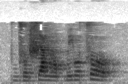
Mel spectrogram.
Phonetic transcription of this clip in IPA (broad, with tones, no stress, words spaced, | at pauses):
d͡zu˨˩ɕa˧ŋɔ̃˨p̚ lju˧t͡so˥˧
